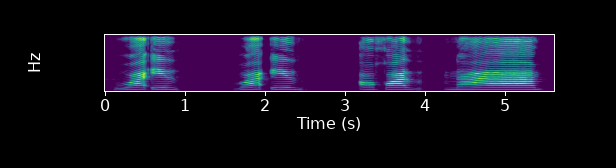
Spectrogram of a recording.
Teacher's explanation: جی، وَإِذْ واو پہ زبر، حمزہ کے نیچے زیر اور زال ساکن۔ حمزہ کو ہم زال سے ملائیں گے اور زال کو نرمی سے پڑھیں گے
